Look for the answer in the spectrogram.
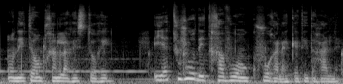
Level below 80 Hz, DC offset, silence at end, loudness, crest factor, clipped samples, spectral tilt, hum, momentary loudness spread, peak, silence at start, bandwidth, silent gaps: -40 dBFS; 0.2%; 0 s; -21 LUFS; 14 dB; under 0.1%; -6 dB/octave; none; 6 LU; -8 dBFS; 0 s; 18 kHz; none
